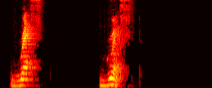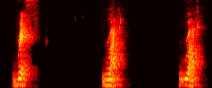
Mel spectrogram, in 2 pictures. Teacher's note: estas palabras que terminan en T, casi no se escuchó la T del final.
